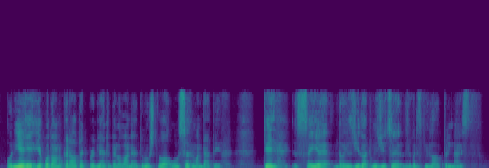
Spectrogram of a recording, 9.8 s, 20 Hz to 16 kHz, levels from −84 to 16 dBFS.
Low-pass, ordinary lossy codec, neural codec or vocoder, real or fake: 7.2 kHz; none; codec, 16 kHz, 1 kbps, FunCodec, trained on LibriTTS, 50 frames a second; fake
